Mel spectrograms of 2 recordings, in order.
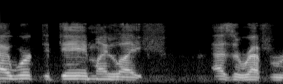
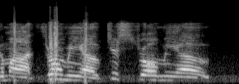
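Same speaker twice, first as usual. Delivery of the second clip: imitated scream, pitched higher; 7 semitones higher than usual. Retelling how an angry coach dared him to throw him out: imitating someone screaming. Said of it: "screaming at me".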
